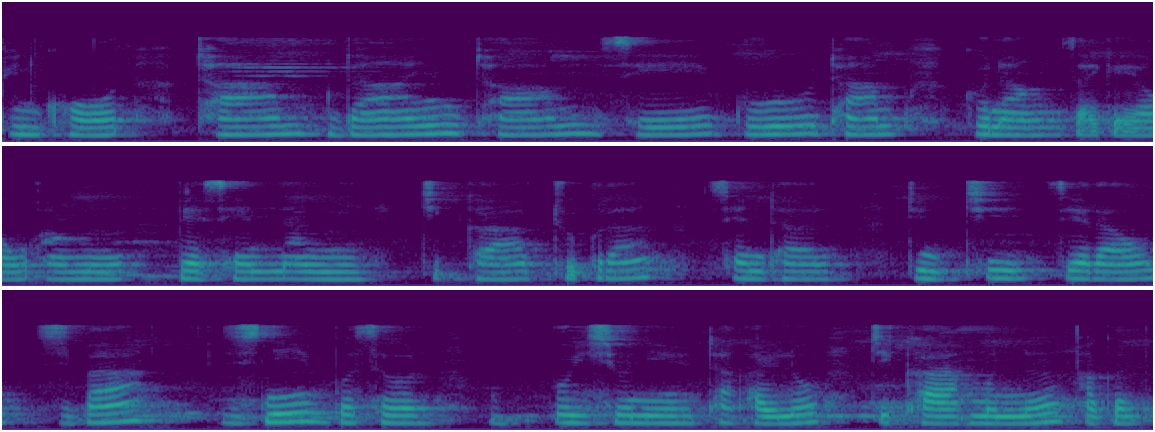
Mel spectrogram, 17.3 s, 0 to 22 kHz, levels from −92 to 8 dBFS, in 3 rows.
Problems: background sounds at intervals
